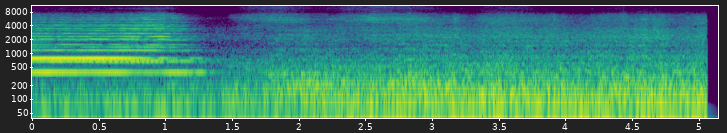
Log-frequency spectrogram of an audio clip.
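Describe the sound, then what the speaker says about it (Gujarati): A train pulls into a station with a loud, sustained horn blast at the start, then a steady heavy rumble of wagons rolling close by until it cuts off. "આપણે ટ્રેન આવી ગઈ છે"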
